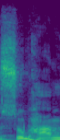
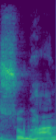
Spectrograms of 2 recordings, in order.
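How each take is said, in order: First: The word ends with an m sound. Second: The word ends with an n sound. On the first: "शुभाम भी बोल सकते हैं" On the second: "लेकिन शुभान मैं क्यों बोल रहा हूँ"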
